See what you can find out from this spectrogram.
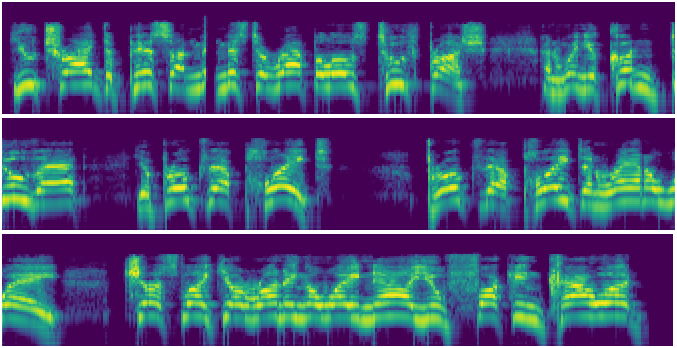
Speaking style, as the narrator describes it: Not knowing what he was going to say, knowing only that it was his last chance, he screamed

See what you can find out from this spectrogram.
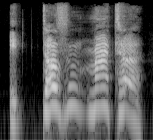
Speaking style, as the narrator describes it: Harry shouted

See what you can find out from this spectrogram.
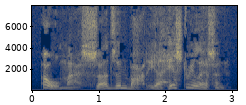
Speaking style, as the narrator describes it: Brutal exclaimed

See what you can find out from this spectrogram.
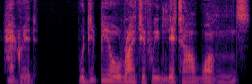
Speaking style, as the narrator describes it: said Hermione quietly

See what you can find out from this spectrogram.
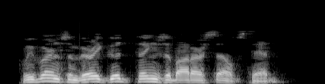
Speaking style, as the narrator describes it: Susan said coldly

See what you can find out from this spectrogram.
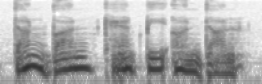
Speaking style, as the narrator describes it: Ralph murmured

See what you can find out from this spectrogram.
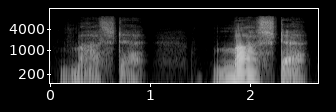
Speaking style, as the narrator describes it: he murmured

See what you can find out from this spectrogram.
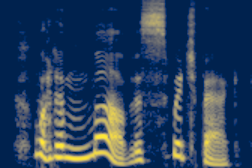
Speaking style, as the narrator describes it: Lenina laughed delightedly

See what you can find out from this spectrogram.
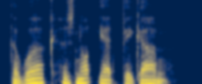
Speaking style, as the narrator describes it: in a mild voice said

